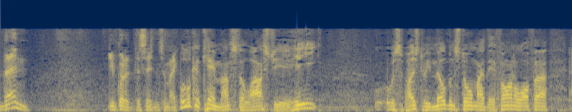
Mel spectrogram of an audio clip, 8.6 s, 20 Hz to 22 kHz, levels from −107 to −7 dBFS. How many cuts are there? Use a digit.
1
